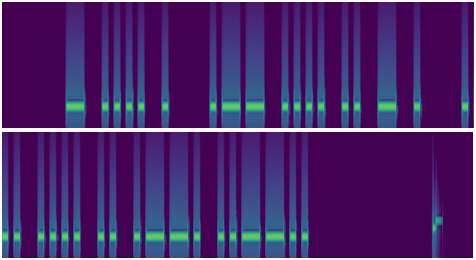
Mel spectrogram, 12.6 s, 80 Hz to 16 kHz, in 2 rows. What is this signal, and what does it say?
Morse code, heard as a keyed tone, about 15 wpm, 700 Hz. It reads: THE WHITE SHIP?
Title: Sentences from Top 1000 Words - Review Part 2 - 15wpm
